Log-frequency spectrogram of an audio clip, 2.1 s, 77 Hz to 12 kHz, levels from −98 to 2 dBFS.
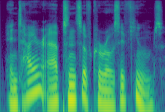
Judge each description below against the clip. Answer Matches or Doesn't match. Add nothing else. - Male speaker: Matches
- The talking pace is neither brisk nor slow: Matches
